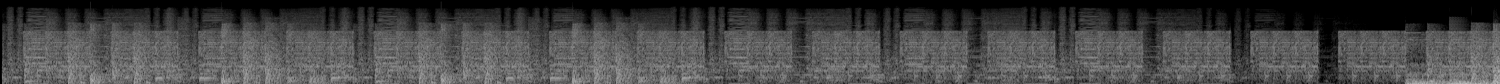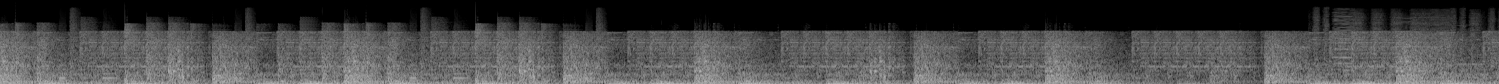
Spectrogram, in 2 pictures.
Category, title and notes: Music > Multiple instruments
Short Track #3629 (Industraumatic)
Industrial, Cyberpunk, Underground, Sci-fi, Soundtrack, Noise, Horror, Ambient, Games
